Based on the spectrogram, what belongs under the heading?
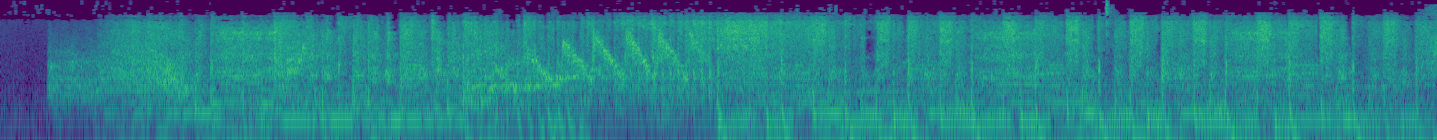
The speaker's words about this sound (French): j'ai envie de, eu envie de vous faire un petit jingle qui va vous, vous rappeler quelques souvenirs. Allez, écoutez.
